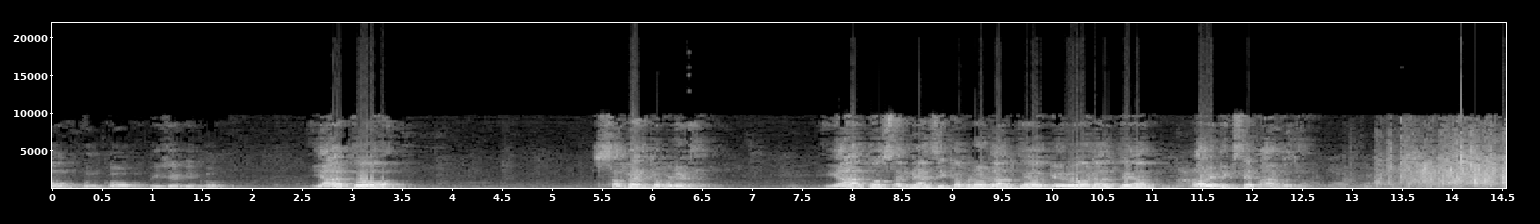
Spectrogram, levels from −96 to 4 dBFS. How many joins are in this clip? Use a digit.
0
